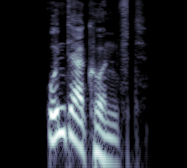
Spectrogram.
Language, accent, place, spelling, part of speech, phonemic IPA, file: German, Germany, Berlin, Unterkunft, noun, /ˈʊntɐˌkʊnft/, De-Unterkunft.ogg
- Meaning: accommodation (lodging)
